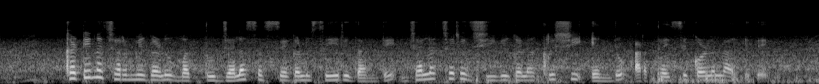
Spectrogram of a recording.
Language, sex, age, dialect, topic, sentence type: Kannada, female, 41-45, Coastal/Dakshin, agriculture, statement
